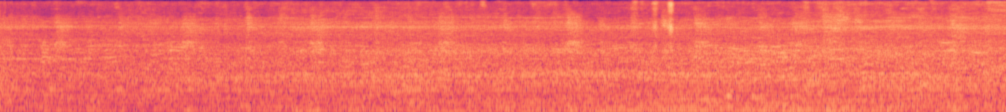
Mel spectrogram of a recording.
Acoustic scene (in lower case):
street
